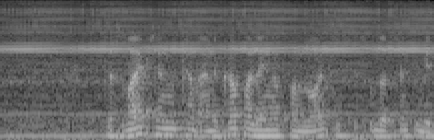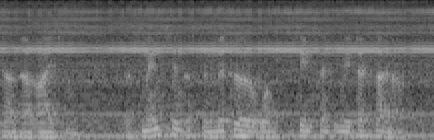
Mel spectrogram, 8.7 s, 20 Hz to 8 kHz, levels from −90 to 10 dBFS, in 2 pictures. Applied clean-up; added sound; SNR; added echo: none; Engine; 3 dB; none.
